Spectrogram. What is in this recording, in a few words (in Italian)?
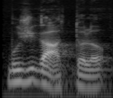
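"bugigattolo", dialetto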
